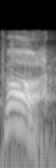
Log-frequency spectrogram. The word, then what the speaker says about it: Kerr: And I include Douglas Fairbanks Jr. and Deborah Kerr, pronounced Carr.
